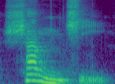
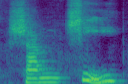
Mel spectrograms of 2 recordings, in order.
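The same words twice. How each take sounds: First: The stress is on the first syllable. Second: The stress is on the second syllable. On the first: The speaker calls it wrong. "not shang-chi" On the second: The speaker calls it right. "The stress is usually on the second syllable. So it's shang-chi"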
